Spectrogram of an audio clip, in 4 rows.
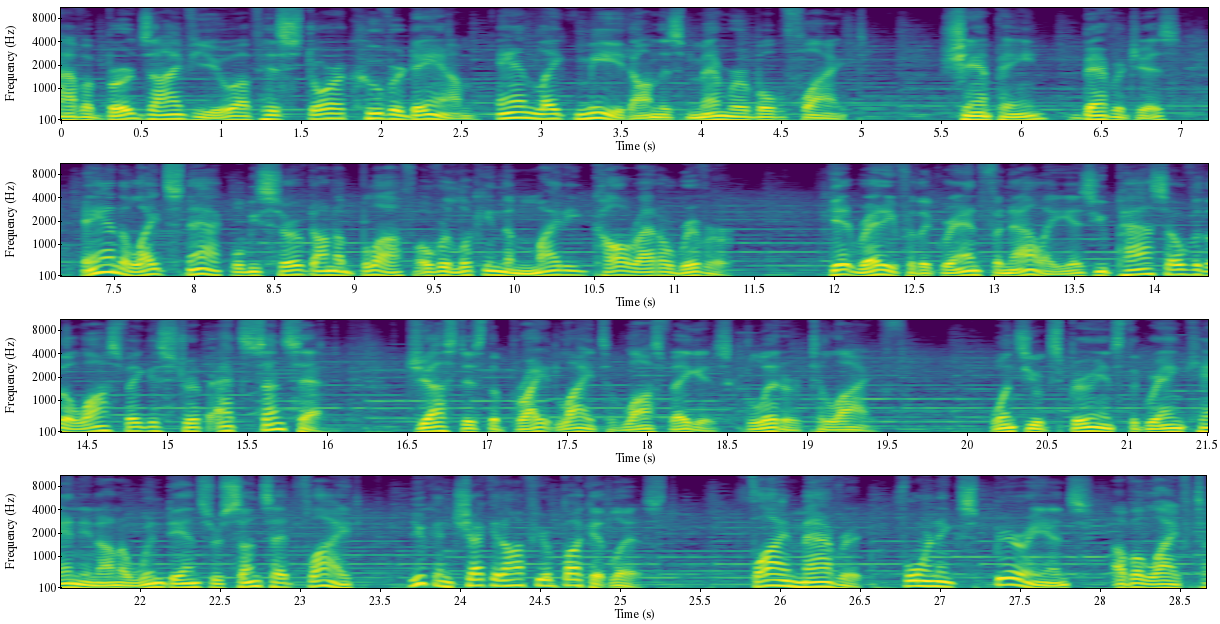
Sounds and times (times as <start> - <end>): Speech: 0.0 - 11.4, 12.0 - 19.6, 20.2 - 28.6
Music: 0.0 - 28.6.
